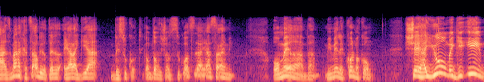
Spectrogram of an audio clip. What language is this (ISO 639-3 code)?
heb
